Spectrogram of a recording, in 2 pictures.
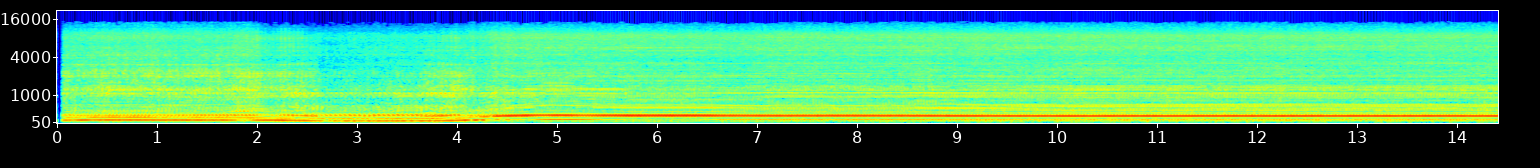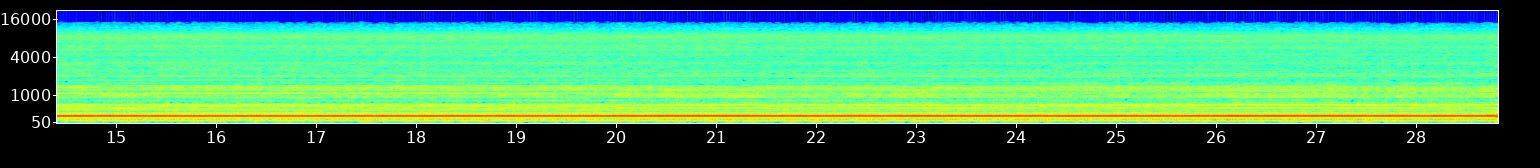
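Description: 1.8-litre Ford Crossflow four-cylinder engine running on an engine dynamometer. In the first few seconds the revs drop and climb back, then the engine is held at a steady speed.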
